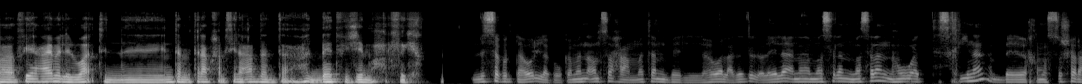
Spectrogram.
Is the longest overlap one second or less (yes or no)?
yes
